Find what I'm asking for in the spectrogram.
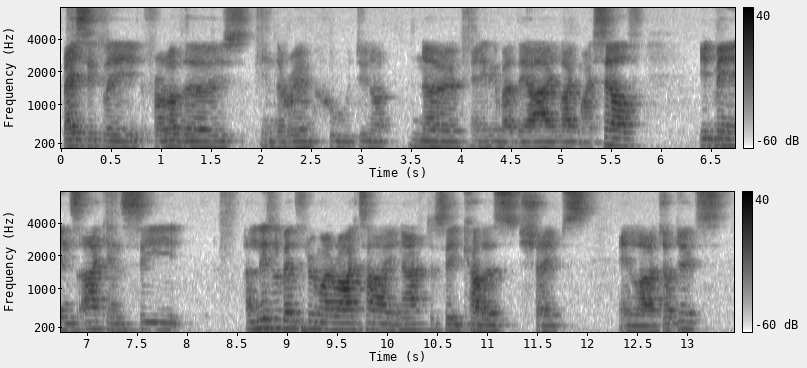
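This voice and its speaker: A Colombian man with a medium-pitched, steady, unhurried voice is a guest speaker giving a conversational motivational talk. On an indoor event stage, he uses self-deprecating humour and rhetorical questions, and the room sounds echoey.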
